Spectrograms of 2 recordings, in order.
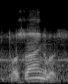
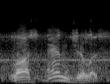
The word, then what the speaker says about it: Los Angeles: Los Angeles. Correction. Los Angeles. Oh, yeah. Soft G.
